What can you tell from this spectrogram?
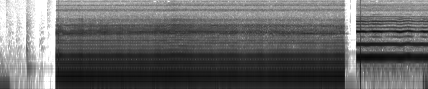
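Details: Normal pitch change with vocal fold length in a lecture demonstration: cricothyroid lengthening of the folds raises pitch, thyroarytenoid shortening lowers pitch.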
